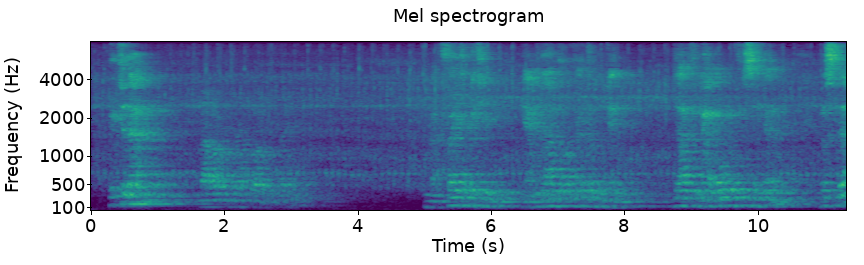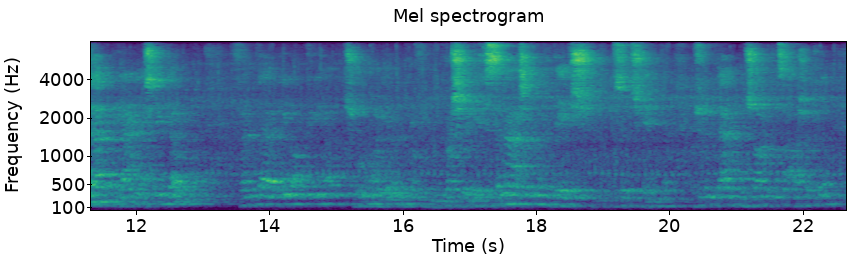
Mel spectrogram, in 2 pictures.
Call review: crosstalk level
none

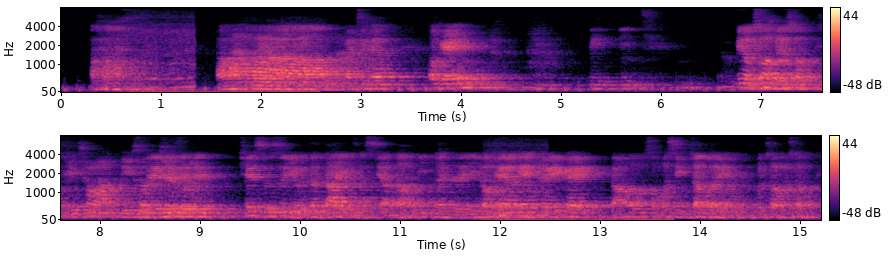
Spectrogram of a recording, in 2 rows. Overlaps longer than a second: present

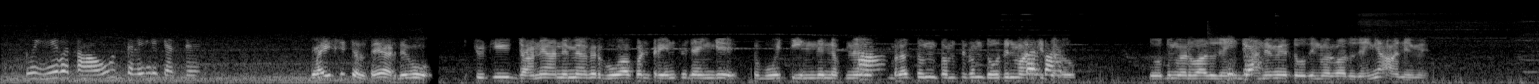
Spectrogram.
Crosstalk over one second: none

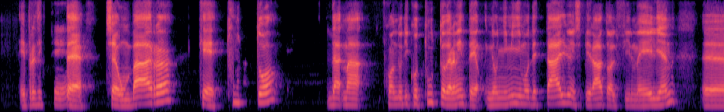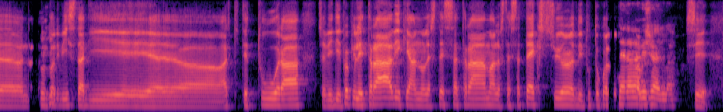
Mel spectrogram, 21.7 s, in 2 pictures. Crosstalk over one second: none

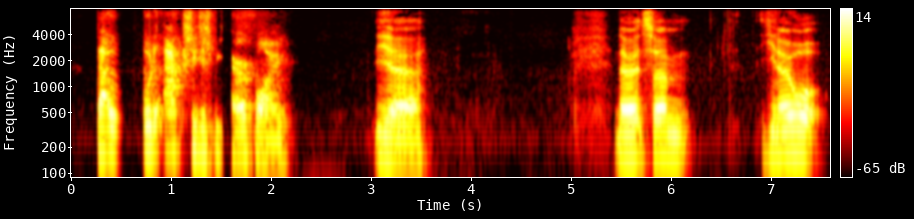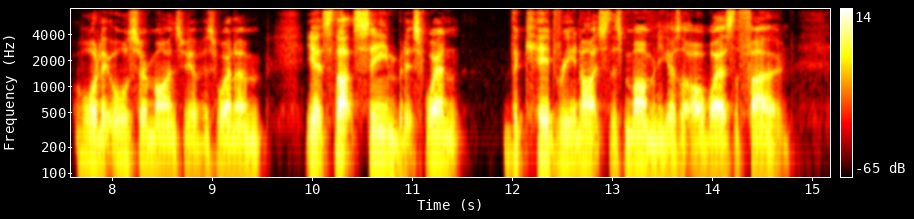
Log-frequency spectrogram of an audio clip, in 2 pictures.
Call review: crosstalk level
none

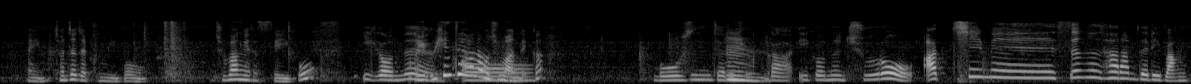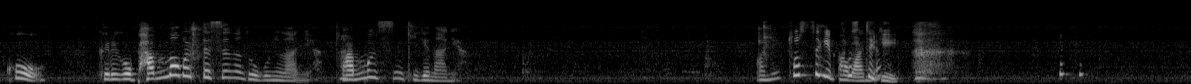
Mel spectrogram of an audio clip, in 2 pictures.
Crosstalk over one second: present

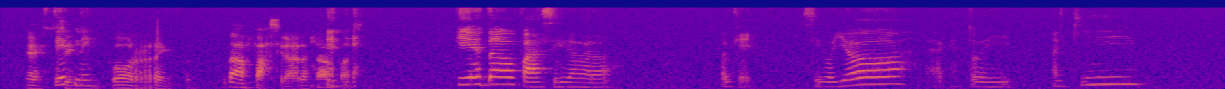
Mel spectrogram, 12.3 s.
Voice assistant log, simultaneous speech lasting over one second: none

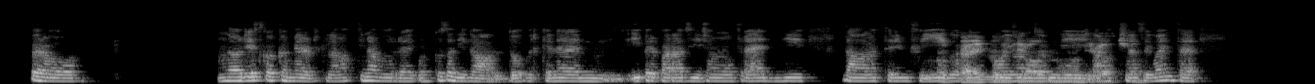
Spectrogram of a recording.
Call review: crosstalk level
present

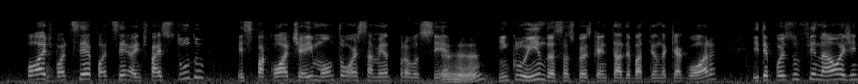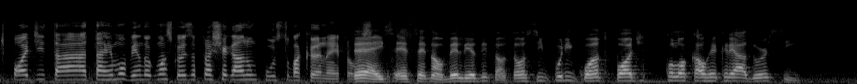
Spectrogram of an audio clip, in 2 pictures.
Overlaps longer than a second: none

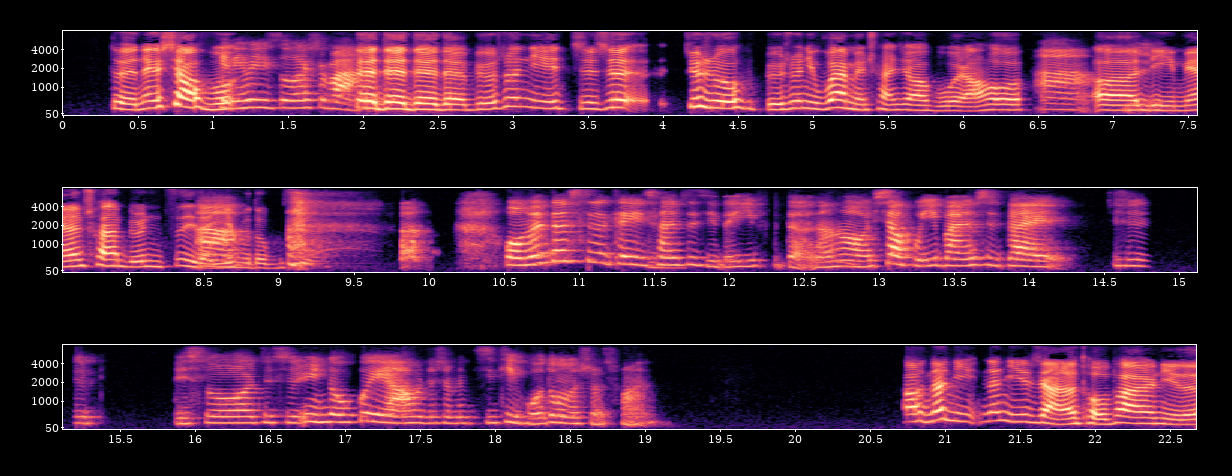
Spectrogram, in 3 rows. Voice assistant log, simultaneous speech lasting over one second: none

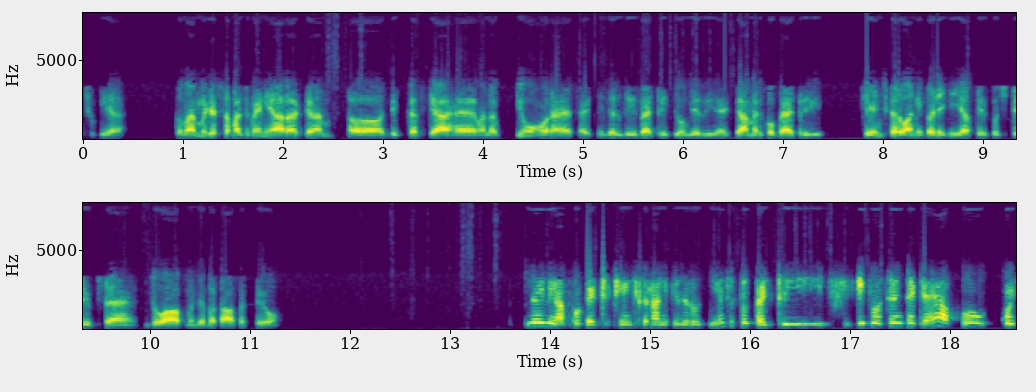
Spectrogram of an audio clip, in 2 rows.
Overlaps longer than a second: none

